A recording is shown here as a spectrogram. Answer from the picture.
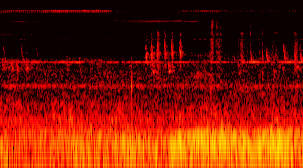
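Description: Wild birds chirping: a quick run of short high chirps about three seconds in, then scattered calls, over a faint steady high tone. A low rumbling noise grows louder in the second half.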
